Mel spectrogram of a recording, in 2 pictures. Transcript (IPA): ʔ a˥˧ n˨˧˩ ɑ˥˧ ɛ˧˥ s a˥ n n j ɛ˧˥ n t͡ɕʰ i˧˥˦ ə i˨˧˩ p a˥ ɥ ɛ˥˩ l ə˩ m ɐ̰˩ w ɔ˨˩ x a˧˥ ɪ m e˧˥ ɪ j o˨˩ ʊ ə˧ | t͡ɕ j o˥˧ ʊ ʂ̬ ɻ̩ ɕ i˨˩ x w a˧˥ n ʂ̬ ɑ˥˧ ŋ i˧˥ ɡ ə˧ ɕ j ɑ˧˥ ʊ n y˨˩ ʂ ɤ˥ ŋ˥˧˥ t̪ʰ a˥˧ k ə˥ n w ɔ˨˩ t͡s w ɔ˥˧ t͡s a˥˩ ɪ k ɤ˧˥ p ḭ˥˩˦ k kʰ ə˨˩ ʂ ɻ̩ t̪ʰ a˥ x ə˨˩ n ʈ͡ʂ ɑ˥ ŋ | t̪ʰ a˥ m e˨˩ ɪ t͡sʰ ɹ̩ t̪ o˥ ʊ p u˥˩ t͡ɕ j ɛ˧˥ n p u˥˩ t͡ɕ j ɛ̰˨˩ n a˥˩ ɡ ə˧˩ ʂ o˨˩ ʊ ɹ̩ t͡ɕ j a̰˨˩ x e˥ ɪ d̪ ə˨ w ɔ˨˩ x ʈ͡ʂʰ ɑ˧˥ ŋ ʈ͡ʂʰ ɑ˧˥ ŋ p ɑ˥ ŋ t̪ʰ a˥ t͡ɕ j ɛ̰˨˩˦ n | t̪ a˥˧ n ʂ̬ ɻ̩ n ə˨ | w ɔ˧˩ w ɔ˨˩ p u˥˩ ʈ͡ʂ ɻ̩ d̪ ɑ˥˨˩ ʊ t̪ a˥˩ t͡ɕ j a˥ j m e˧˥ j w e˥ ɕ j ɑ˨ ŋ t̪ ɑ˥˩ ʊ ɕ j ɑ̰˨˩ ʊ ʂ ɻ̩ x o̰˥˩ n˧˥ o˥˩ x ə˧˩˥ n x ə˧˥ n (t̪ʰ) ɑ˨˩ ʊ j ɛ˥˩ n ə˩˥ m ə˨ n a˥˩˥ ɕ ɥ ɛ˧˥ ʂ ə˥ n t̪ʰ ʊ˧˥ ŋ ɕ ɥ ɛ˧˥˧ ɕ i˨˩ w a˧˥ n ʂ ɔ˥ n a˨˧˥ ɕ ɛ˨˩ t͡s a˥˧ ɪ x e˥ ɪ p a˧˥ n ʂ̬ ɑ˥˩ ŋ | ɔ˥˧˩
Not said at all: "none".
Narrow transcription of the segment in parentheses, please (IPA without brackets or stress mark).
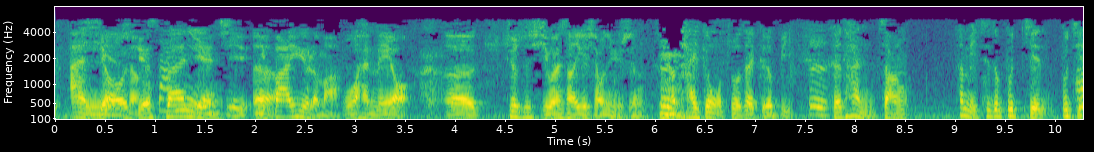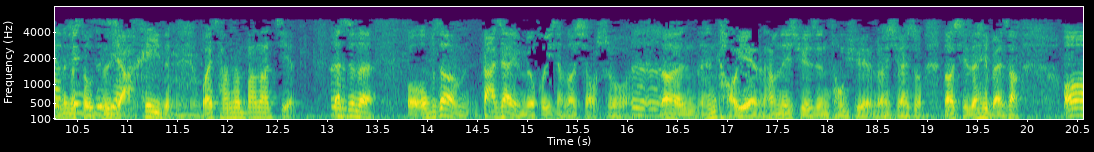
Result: t̪ʰ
